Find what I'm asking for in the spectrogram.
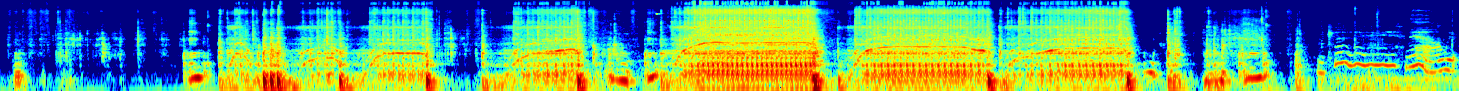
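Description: A sewing machine bastes fabric for a messenger bag in several bursts of rapid, whirring stitching separated by short pauses, with a person speaking between the runs.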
